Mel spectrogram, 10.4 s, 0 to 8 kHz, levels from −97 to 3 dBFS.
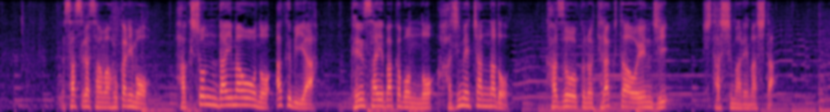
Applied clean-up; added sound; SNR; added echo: none; none; none; none.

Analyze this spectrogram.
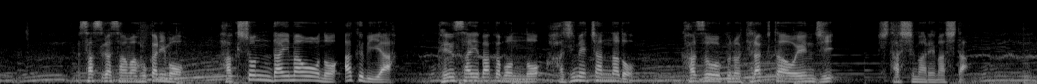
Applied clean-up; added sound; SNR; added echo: none; Motorcycle; 9 dB; none.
